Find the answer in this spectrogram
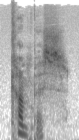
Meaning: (noun) A magnetic or electronic device used to determine the cardinal directions (usually magnetic or true north)
- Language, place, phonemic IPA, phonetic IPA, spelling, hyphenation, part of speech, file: English, California, /ˈkʌm.pəs/, [ˈkɐm.pəs], compass, com‧pass, noun / verb / adverb, En-us-compass.ogg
